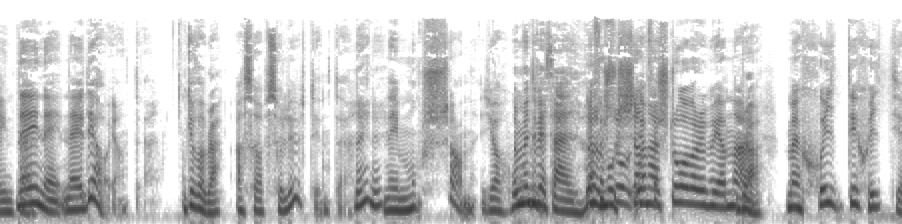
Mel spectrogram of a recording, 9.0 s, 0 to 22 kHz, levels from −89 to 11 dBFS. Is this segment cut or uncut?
cut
